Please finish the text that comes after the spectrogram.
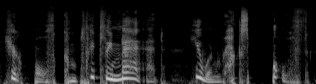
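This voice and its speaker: A narrator voicing a pompous, petulant man who is easily outraged and talks in shrill, indignant bursts. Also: huge pitch swings, measured pace, darkish tone, husky, no room sound, studio quality, heavily acted.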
